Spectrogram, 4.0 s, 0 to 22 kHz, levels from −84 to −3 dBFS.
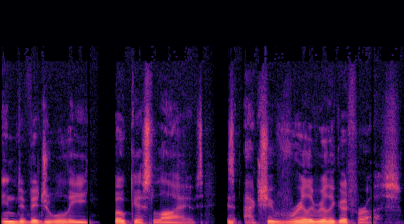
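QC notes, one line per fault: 0.87–0.90 s and 3.71–3.73 s, gap at a join of encoded pieces: the speech was encoded in separate pieces and joined without trimming, so each encoder's start-up delay and padded last frame stayed in. This opens gaps of about 28 ms and 22 ms in continuous speech, the first just before "focused lives is actually". The codec smears their edges into brief dropouts, and the speech resumes from where it stopped.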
